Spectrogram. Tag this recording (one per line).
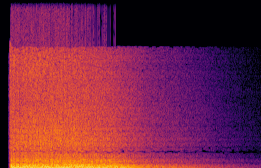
bomb
boom
game
military
army
explosive
destruction
games
war
explosion
video
artillery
